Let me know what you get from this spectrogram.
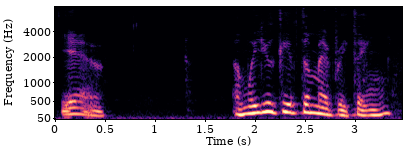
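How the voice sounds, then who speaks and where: An actress playing a frail, nosy, affectionate old woman with a husky, creaky voice in a radio play. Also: sits low, expressive, a little slow, warm tone, highs cut off, slight background noise, full character voice. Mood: curious, tender. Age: older. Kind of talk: naturalistic British radio drama acting.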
